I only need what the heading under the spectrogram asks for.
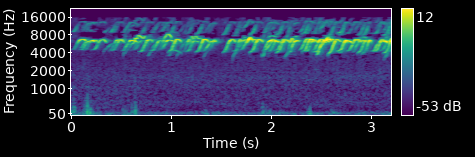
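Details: New Holland honeyeaters in Kamay Botany Bay National Park give a continuous, very high, rapid chattering of sharp chips, with a few low thumps of wind or handling underneath.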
